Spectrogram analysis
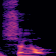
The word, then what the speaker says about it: Shough: We didn't know how to pronounce his name. Yeah. You call him show.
